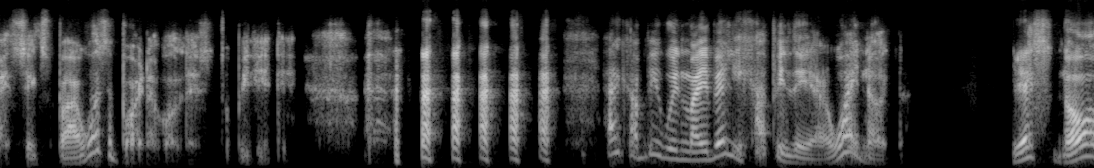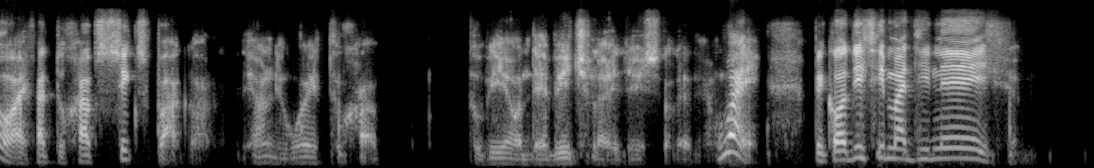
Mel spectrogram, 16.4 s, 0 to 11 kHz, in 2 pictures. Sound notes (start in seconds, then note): 2.2 laughing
